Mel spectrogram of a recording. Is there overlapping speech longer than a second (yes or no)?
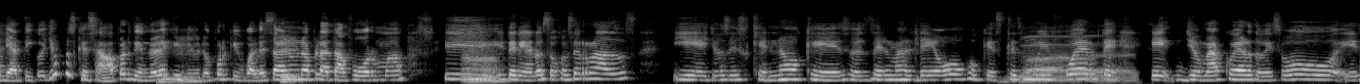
yes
